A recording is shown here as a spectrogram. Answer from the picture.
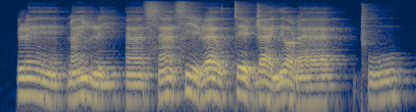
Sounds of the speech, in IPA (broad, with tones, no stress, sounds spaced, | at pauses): ɭ ẽ˥˨ | ɽ æ̃˧˥˧ ʎ ɭ i˨ | æ̃˨ s æ̃˧˥˧ s i˥˨ ɭ æ˥˨ ʊ̯ t e˥˨ ɖ æ˥˨ lʲ ɒ˥˨ ɽ æ˨ | ʈʰ u˨˦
